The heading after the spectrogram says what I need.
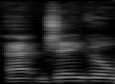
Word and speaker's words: Django: x l r uh that is how it is spelled Jango Wexler on Twitter SLX also Jango Wexler bsky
